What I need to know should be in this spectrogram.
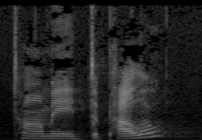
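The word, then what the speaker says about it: Tomie dePaola: Tommy DiPaolo? Okay. I was right.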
